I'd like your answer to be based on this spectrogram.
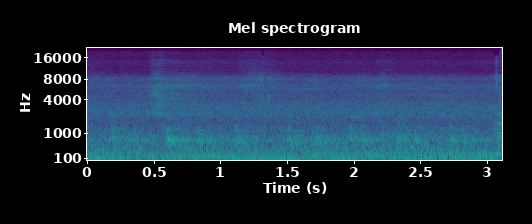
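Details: Fetal Doppler probe movement artifact during a fetal heart rate check, with the probe placed with gel over the fetal back; scratchy noise that may instead be the mother's pulse.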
